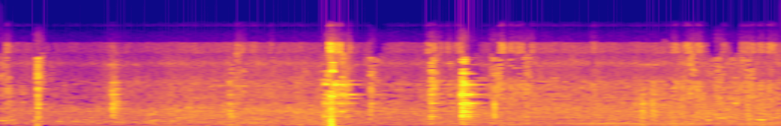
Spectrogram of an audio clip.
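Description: Metal cooking utensils clinking and clanking against a hot plate, the sound of a burger being worked on a griddle: several separate sharp strikes, the loudest about two seconds in and two more close together about a second later.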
